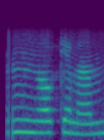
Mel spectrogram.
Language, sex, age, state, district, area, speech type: Tamil, female, 30-45, Tamil Nadu, Viluppuram, rural, conversation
